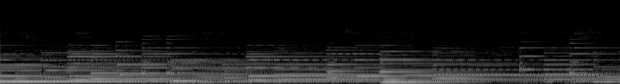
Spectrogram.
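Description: Background piano music: held chords, with a new bass note about every two seconds.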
